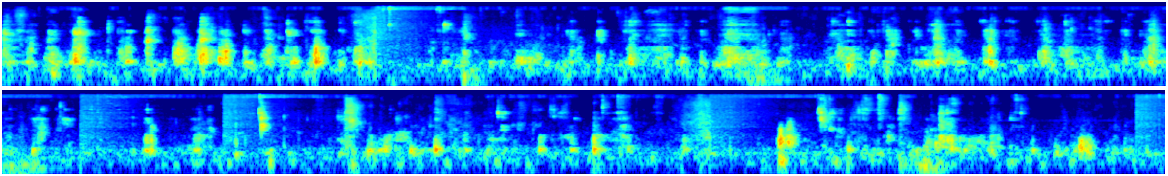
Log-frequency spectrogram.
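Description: Someone eating and chewing foods such as mint chocolate, pineapple pizza and cucumber, giving close, wet chewing, biting and squishing sounds in an irregular rhythm that continues throughout, with no talk.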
